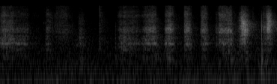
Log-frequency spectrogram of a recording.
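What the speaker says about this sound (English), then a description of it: "I think I'm going to trim it up" Fabric pattern pieces for a sweater are trimmed with quiet, close rubbing and cutting strokes, coming as a string of short, irregular bursts that grow more frequent toward the end.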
